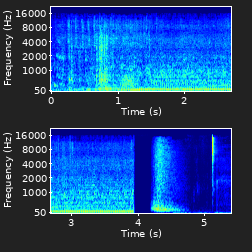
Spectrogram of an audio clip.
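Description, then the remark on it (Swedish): A small airplane's engine, primed with a fuel pump, cranks and catches, then runs with a loud, steady drone before cutting off abruptly, followed by a brief whooshing sound and a sharp click. “Så, då ska vi se om den hoppar igång.”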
